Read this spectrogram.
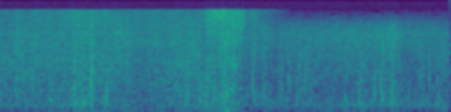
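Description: Feet land with a soft thud.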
